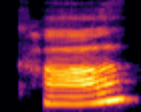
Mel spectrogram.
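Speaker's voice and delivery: "ka" with the final R dropped; non-rhotic British pronunciation. Shown as a demonstration. Presenter demonstrating British English for viewers, "ka" without the R. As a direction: say "ka" as an open British vowel, no R. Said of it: "you don't pronounce the R sound".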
